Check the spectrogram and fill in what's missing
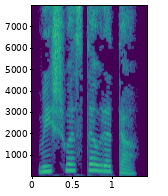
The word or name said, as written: ವಿಶ್ವಸ್ತವ್ರತ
